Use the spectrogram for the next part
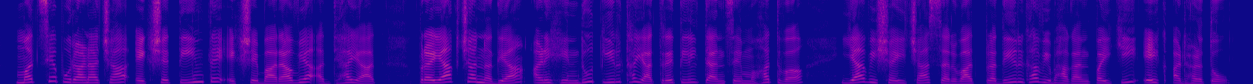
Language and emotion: Marathi, neutral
